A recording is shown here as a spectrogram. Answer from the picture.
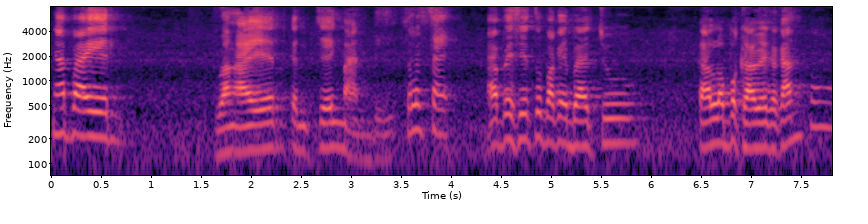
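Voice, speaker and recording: A man talks very slowly in a high pitch, with long, frequent pauses. His intonation is lively and his loudness very even. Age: 60s. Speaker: Islamic cleric and motivational speaker. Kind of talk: casual interview chat.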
